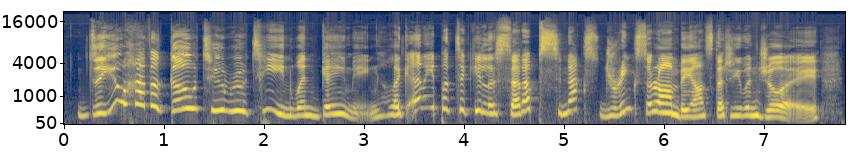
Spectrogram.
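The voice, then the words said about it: Weird, attempted regal voice. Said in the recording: “I gave you that weird voice because I feel like Lionbeard is such an epic last name. ... Regal to it. Not that my voice was regal, but I tried.”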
